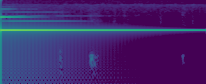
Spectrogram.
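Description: A single bell-like ding: one clear, high tone struck just before and ringing out, fading steadily away over about two seconds.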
